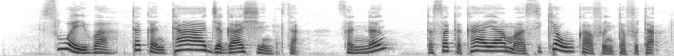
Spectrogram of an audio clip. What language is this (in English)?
Hausa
